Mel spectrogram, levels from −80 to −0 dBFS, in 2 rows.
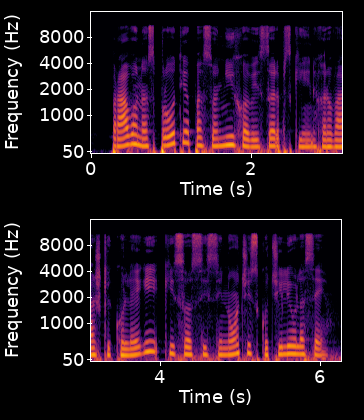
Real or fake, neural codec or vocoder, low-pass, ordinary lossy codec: real; none; 10.8 kHz; none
